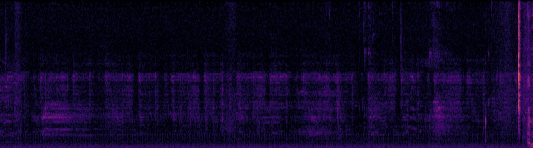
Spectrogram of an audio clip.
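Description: Car engine idling while it warms up, with the heater blowing, heard from inside the cabin as a steady low hum.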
